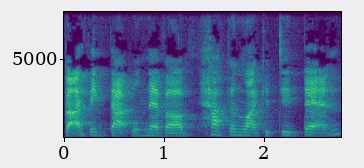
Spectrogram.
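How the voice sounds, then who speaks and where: Her tone is bright and sharp as the woman speaks at a moderate pace. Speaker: beauty brand founder. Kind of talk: interview. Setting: remote call.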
